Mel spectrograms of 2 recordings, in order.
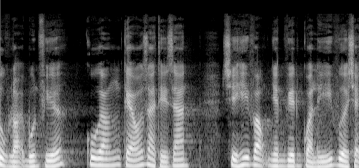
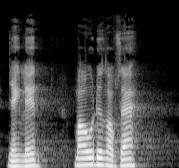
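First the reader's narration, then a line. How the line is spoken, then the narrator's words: Panting, breathless. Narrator (Vietnamese): Lý Quý thở hổn hển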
